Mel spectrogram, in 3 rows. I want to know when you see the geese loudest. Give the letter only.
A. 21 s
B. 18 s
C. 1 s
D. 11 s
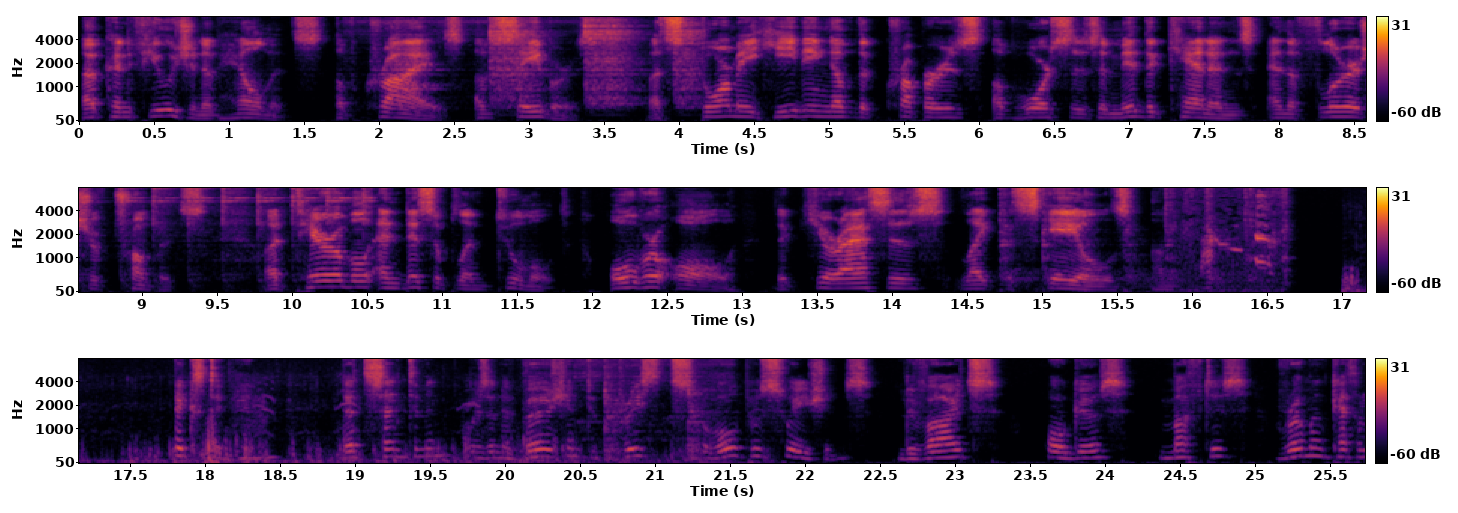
B.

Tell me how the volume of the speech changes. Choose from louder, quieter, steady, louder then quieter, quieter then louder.
steady.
